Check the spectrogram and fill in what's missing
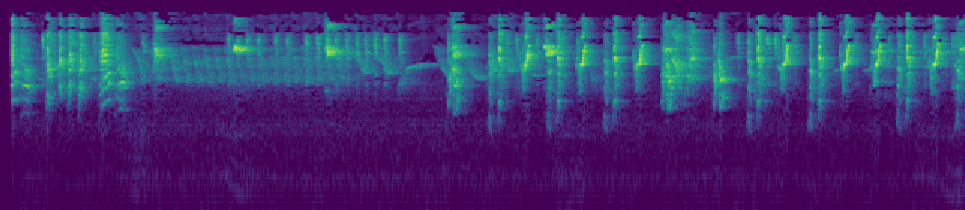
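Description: Eurasian tree sparrows squabbling: fast, dense bursts of harsh high chirps and chattering, about two a second, with several birds calling over each other.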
